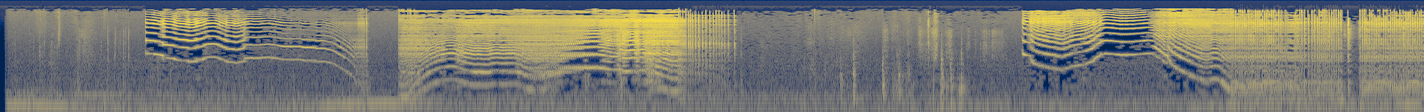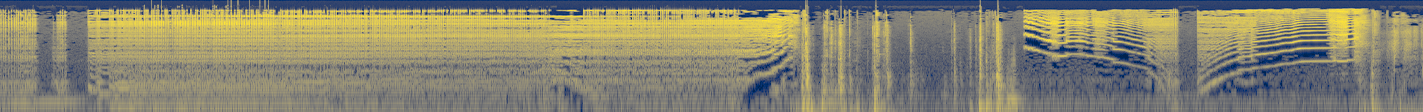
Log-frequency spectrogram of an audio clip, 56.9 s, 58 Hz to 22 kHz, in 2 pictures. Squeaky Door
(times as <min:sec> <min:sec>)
0:02.9 0:07.4, 0:08.0 0:14.7, 0:20.4 0:46.3, 0:47.8 0:56.1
